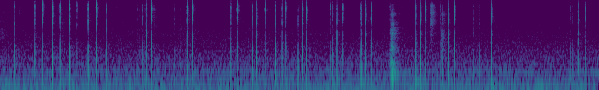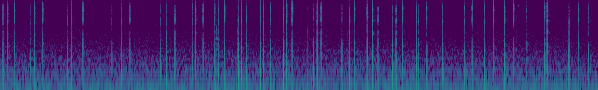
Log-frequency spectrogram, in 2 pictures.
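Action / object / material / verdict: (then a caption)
scrape / rough stone held in the hand / stone / none. Long red nails scratch and tap the rough face of a large, solid, rough rock held in the hand. Quick, dry, bright clicks and scratches come in irregular bursts and stop instantly, over a faint steady low hum.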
